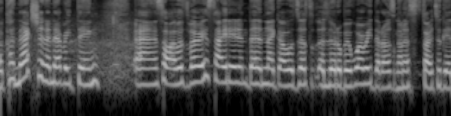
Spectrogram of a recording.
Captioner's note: laughter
